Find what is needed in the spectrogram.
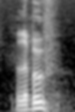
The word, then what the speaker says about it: LaBeouf: There's an F. – LaBeouf. – Yeah, but I think it's French or something like that, right? So I'm just going to go LeBou. I don't know. – French has an F too, and it's pronounced in the word French.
